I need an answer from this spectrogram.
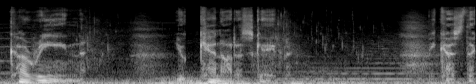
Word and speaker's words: Qareen: But the Qareen, pronounced Qareen, you cannot escape.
